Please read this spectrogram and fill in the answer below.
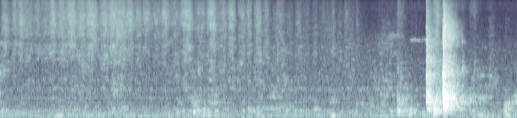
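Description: Whiteboard eraser wiping marker writing off a whiteboard in quick back-and-forth strokes, a soft scratchy rubbing that runs for about seven seconds. About nine seconds in there is one short, louder burst of noise.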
